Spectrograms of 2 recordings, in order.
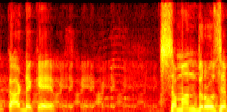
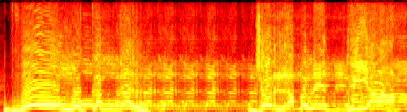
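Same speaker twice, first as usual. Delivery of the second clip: raised, slow, weighty sermon climax; slow emphatic preaching; 8 semitones higher, slower than usual. Acted. Preacher praises those who keep beards, slow and raised. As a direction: lean on each phrase slowly.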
